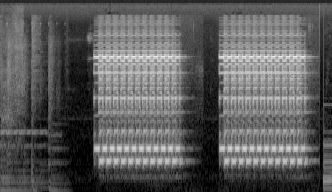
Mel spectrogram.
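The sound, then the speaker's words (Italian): A telephone rings twice for an incoming call, each ring a loud, steady trilling burst about a second long with a pause between, following a brief bit of other sound at the start. “Quindi io direi di far partire questa chiamata perché l'abbiamo lasciato sì.”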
